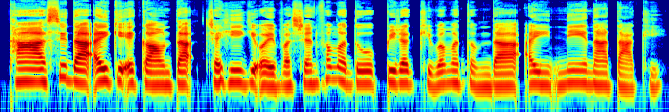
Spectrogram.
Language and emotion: Manipuri, happy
